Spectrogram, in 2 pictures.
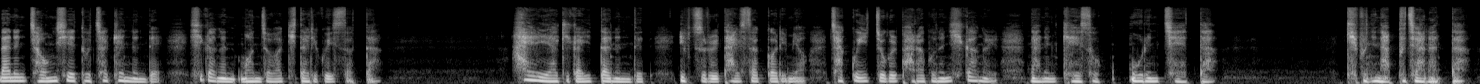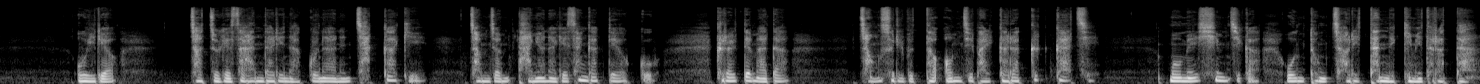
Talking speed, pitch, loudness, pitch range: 270 characters per minute, 145 Hz, -18 LUFS, 135-155 Hz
